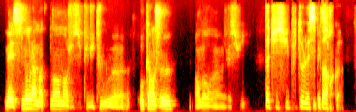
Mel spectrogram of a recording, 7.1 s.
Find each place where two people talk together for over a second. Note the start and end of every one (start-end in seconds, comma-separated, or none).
none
